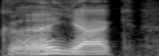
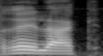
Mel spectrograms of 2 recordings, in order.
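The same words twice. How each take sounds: First: The middle consonant sounds like a Y. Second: The middle consonant sounds like an L. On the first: The speaker calls it right. "il fait « yeux »" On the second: The speaker calls it wrong. "il fait pas « le », on ne dit pas « Réac »"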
